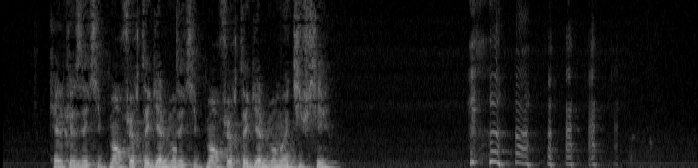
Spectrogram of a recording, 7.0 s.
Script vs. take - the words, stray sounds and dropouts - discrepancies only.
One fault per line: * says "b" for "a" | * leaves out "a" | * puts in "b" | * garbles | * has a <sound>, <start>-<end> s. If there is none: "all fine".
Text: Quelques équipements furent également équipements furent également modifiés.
* has a laugh, 4.7-6.2 s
